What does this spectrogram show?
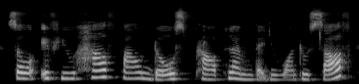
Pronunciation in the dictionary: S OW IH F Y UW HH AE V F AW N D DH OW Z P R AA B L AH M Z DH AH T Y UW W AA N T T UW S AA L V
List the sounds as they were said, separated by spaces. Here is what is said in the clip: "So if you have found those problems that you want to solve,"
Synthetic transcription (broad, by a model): S OW IH F Y UW HH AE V F AW N D OW S P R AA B L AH M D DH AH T Y UW W AA N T T UW S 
